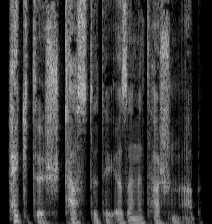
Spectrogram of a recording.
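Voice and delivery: usual speaking voice

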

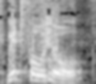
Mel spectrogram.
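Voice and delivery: laughing through words. Real, not acted. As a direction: giggle while speaking. Joking about a perfume photo.

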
